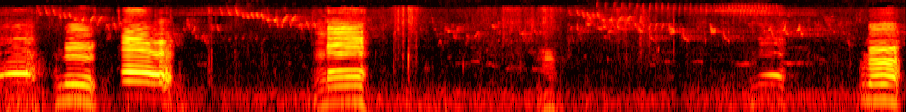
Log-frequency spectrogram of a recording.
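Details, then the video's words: Several short, harmonic cow moos in bursts, three close together at the start, one midway and one at the end, with quiet stretches between. "cow funny sound"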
